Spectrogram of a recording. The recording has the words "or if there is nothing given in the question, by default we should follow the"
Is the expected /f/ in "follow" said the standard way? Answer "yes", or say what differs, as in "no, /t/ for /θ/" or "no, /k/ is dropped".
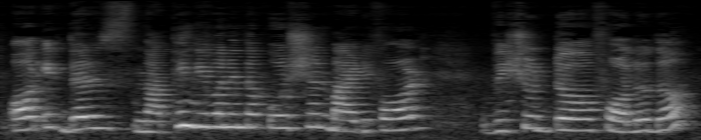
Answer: yes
